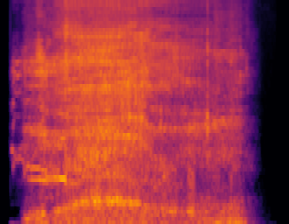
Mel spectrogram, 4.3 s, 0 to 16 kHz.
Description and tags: A monster roaring.
Source material recorded with either a RØDE Nt-2A or AKG D5S.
